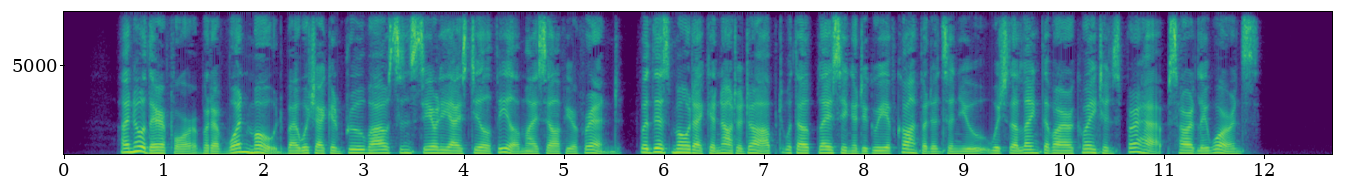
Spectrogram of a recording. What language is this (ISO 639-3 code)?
eng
